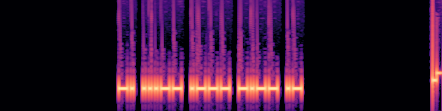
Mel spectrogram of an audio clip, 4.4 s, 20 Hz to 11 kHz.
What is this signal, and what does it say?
Morse code, heard as a keyed tone, about 40 wpm, 700 Hz. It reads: N3JYA
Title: USA Call Signs - 2x Character Spacing - 40wpm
